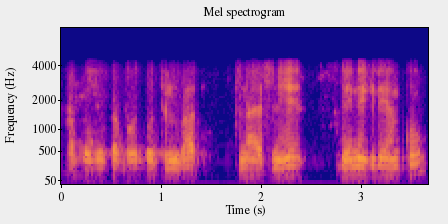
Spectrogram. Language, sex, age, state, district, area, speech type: Hindi, male, 45-60, Uttar Pradesh, Ayodhya, rural, conversation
